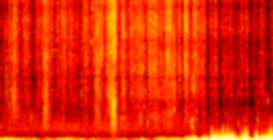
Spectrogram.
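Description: Footfalls of dogs and people on snow, a run of irregular low thuds that grows louder near the end.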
